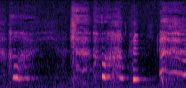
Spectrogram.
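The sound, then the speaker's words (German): A girl crying bitterly and inconsolably after her ball vanished into a deep well: a string of high, wavering sobs and whimpers broken by sharp, gasping breaths, with no talking around it. “Da fing sie an, gar bitterlich zu weinen und konnte sich nicht trösten.”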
